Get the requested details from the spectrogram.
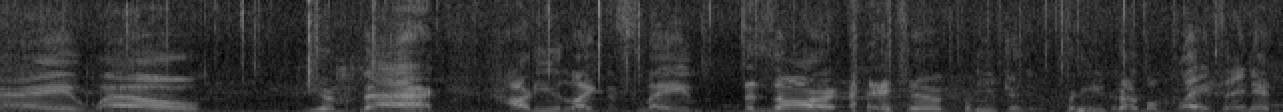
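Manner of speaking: put-on drunk voice. Voicing a drunk character greeting a player in the pub: acting drunk. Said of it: "he looks like he's pretty, pretty drunk".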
